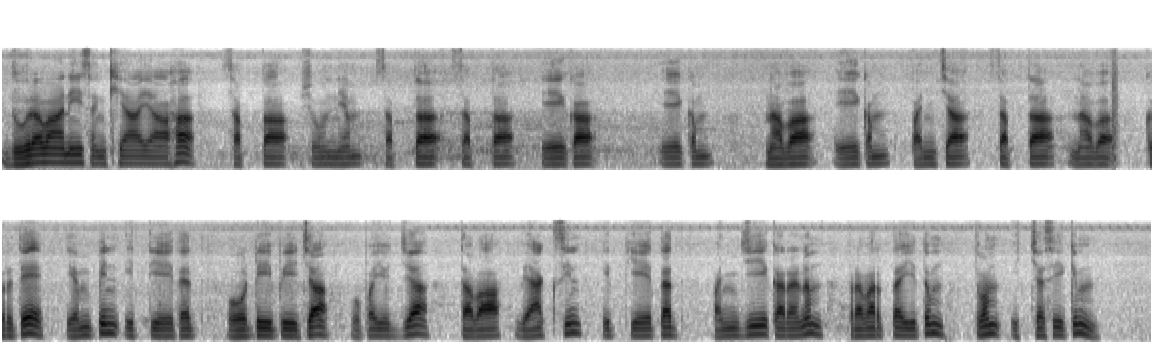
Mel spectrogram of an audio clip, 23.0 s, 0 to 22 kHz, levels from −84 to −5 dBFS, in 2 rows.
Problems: constant background noise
